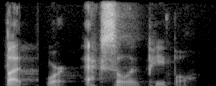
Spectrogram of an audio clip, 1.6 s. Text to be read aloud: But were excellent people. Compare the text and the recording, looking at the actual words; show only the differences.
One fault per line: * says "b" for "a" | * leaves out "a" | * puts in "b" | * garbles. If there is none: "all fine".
all fine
